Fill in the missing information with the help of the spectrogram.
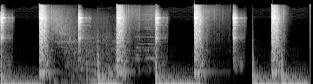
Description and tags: big beat, dance, funk, breaks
